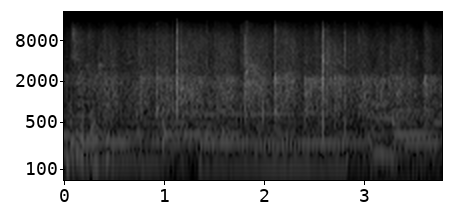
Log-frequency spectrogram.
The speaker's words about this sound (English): Yeah, you can clap. It's all right.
